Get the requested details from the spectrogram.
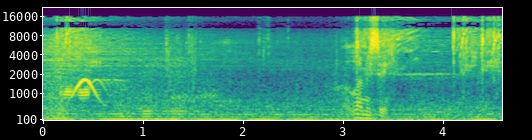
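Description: A lightsaber swooshes through the air.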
